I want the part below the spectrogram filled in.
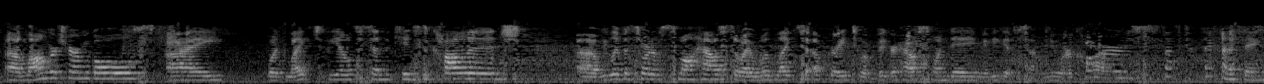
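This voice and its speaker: A woman in her thirties from the United States giving a self-introduction speech for a class, measured and dotted with ums and uhs, recorded on a camcorder. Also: a little high. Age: 30s. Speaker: student. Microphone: camcorder at a distance. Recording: echoey room, distant camcorder, audible noise.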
